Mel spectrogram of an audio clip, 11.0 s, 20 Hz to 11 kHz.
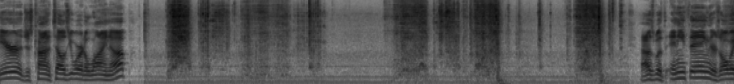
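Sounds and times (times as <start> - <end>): file scraping chainsaw chain: 2.1 - 5.0, 5.8 - 9.6.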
